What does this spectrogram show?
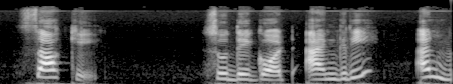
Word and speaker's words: sake: Father F A far K rhymes with way sake our fifth word is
